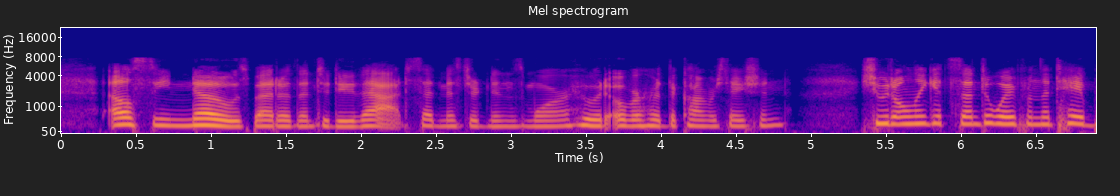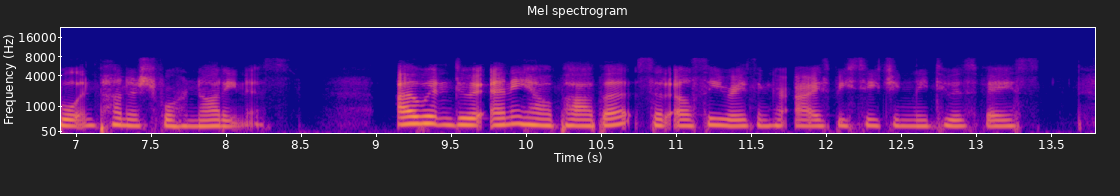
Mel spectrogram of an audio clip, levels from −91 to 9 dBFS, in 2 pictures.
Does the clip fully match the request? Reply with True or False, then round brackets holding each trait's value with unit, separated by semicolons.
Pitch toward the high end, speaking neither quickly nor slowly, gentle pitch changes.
False (200 Hz; 190 wpm; 3.0 semitones)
